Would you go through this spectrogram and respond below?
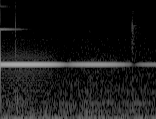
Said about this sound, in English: So, we're going to start with three cleansing chimes.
